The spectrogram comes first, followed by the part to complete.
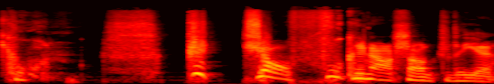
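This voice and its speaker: A man puts on a raspy character voice at a fairly high pitch. He speaks at a fairly slow pace. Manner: tough, dismissive.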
